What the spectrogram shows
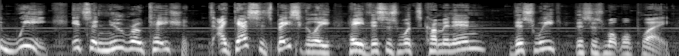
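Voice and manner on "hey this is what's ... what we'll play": ordinary talk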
